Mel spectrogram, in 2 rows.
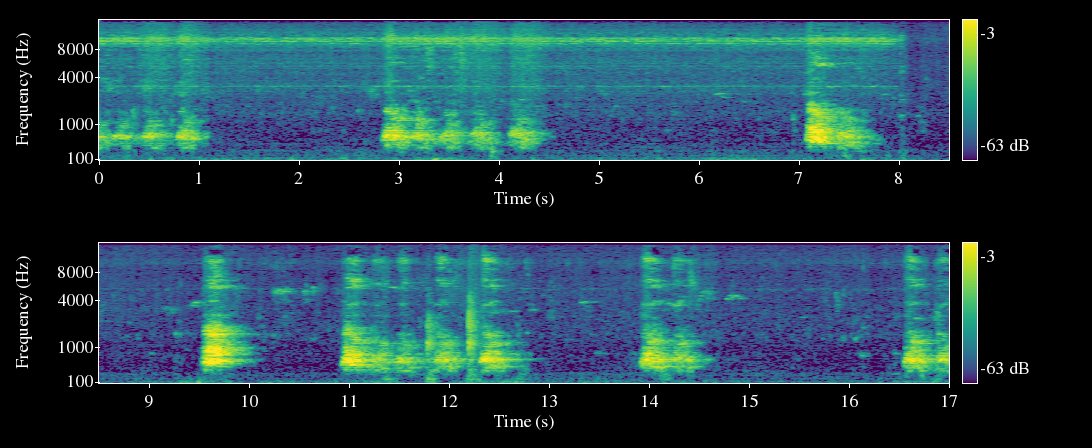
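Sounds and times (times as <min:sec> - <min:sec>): dog barking: 0:00.0 - 0:01.1, 0:02.8 - 0:04.5, 0:07.1 - 0:07.8, 0:09.5 - 0:10.1, 0:10.9 - 0:12.8, 0:13.9 - 0:14.6, 0:16.5 - 0:17.0.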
